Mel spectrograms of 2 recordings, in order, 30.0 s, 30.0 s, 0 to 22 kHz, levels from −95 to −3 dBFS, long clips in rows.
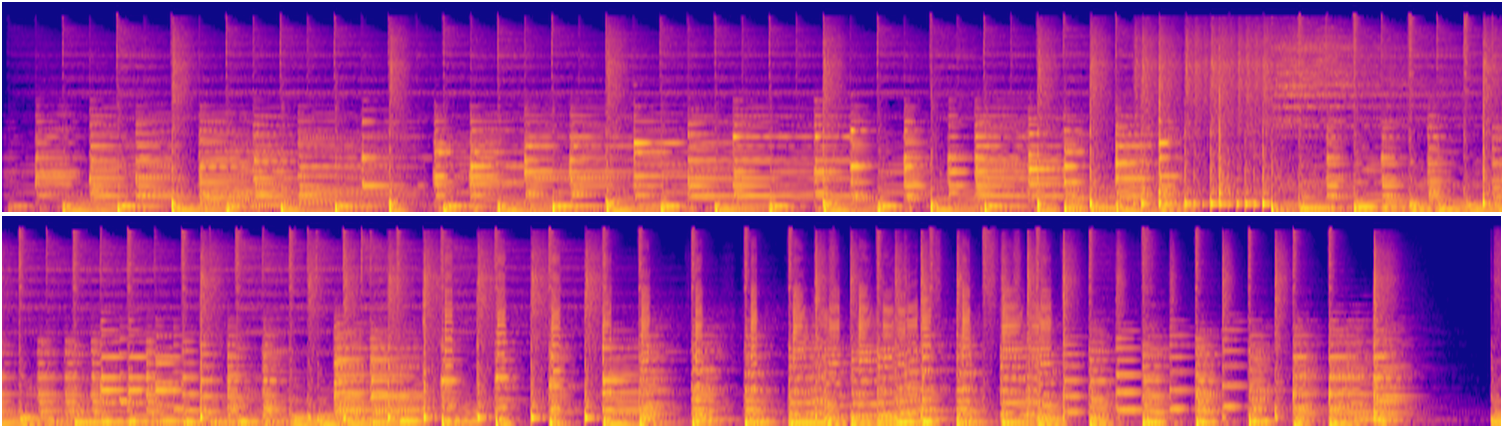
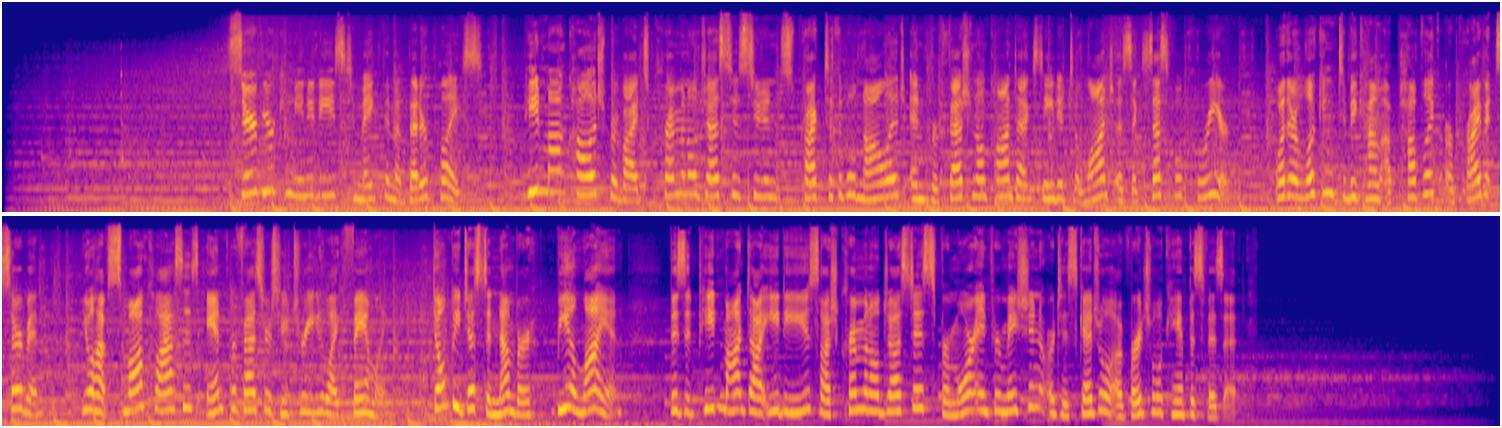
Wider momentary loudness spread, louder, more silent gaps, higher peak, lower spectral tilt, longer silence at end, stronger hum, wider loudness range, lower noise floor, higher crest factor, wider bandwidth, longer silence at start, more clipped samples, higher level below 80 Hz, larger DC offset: second, 6 LU vs 12 LU; about the same, -20 LUFS vs -20 LUFS; neither; about the same, 0 dBFS vs -2 dBFS; first, -6 dB/octave vs -3 dB/octave; second, 0 s vs 2.6 s; neither; about the same, 4 LU vs 5 LU; second, -59 dBFS vs -74 dBFS; about the same, 18 dB vs 20 dB; about the same, 17 kHz vs 17.5 kHz; second, 0.05 s vs 0.35 s; neither; first, -26 dBFS vs -34 dBFS; neither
